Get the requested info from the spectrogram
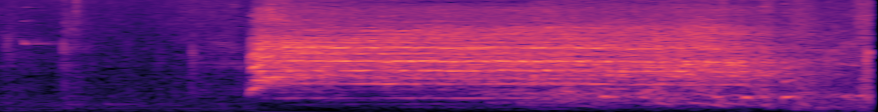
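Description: A single voice screaming: after a brief hush, a loud, long scream starts suddenly about a second in and is held at a steady pitch for nearly three seconds.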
